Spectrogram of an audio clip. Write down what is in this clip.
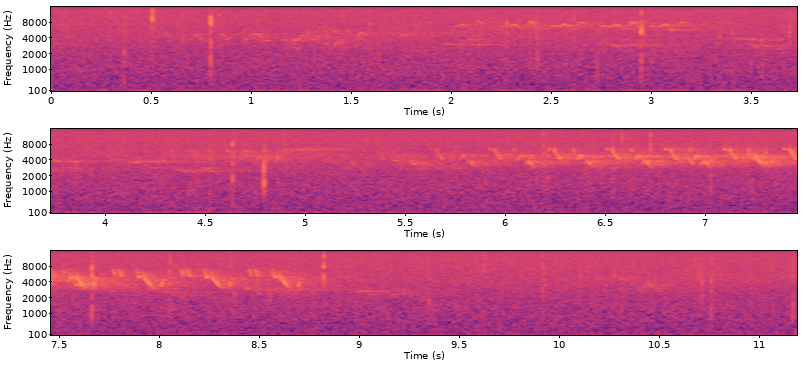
Black-and-white Warbler, Blue Jay, Black-throated Blue Warbler, Ovenbird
